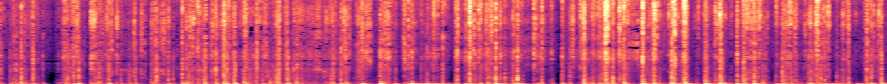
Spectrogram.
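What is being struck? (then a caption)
Woven wicker basket. Fingers rough-scratch and tap the textured woven surface of a wicker basket. A dense, continuous patter of light, dry clicks and scratches follows, each one short with almost no ring, and there is no voice.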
